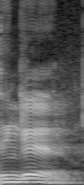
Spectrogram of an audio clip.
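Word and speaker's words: Singer: That person corrected my pronunciation. It is Zinger.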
